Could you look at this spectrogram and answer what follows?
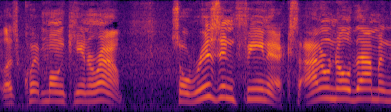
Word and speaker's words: Rysnfenix: already say that no I don't think so risen Phoenix it's pronounced scorched Earth preworkout is it worth it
